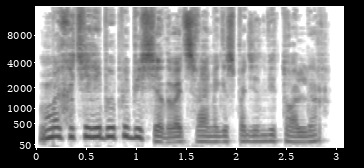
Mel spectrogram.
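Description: A man's voice: on the low side, big pitch swings, quick pace, warm tone, dry recording. A man voicing a stern, proud old witch who speaks curtly and guardedly. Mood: wary. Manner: curt, dry and guarded.

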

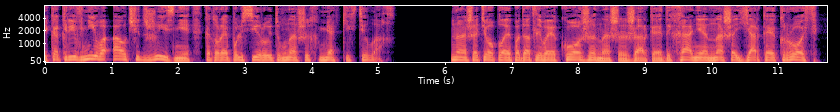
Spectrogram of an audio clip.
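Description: A man reading a first-person novel aloud with a hushed, intimate, drawn-out delivery. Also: medium pitch. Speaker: audiobook narrator.

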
